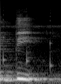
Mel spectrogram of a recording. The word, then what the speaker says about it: the: इसी तरह अगर किसी वर्ड के पहले द आया है और वह वर्ड वोवल से स्टार्ट होता है तो हम बोलेंगे दी, like द aunt, द आउल।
